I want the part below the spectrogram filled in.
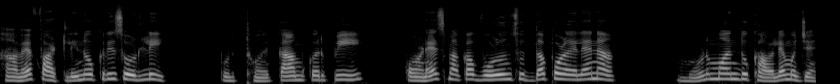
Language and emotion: Goan Konkani, sad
